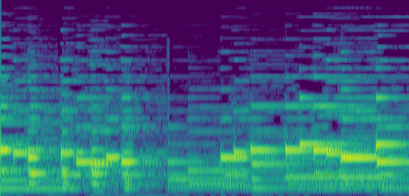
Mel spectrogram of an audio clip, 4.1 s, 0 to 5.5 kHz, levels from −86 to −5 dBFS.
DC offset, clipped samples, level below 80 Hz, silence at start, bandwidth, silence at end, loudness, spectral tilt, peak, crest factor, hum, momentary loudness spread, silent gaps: under 0.1%; under 0.1%; -64 dBFS; 0 s; 4.6 kHz; 0 s; -21 LUFS; -11.5 dB/octave; -8 dBFS; 14 dB; none; 14 LU; none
